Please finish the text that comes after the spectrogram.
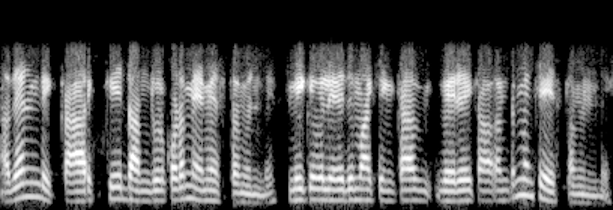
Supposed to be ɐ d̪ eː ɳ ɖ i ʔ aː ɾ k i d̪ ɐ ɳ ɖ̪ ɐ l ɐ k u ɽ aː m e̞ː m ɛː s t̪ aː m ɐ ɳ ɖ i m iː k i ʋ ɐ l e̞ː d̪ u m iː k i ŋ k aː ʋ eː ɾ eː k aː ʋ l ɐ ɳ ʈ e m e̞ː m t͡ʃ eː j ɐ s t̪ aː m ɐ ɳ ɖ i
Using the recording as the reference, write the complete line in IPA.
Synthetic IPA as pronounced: ɐ d̪ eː ɳ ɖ i k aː ɾ k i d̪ ɐ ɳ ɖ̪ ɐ l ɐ k uː ɽ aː m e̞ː m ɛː s t̪ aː m ɐ ɳ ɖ i m iː k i ʋ ɐ l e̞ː d̪ u m aː k i ŋ k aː ʋ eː ɾ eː k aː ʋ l ɐ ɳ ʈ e m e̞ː m t͡ʃ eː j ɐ s t̪ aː m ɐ ɳ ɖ i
